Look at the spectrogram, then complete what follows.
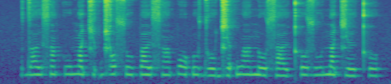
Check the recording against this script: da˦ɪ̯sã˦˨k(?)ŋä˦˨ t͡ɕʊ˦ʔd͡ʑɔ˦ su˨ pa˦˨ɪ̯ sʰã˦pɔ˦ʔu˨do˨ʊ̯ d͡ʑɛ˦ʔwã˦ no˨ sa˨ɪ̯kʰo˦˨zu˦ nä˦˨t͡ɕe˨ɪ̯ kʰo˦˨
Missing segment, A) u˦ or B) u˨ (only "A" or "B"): A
